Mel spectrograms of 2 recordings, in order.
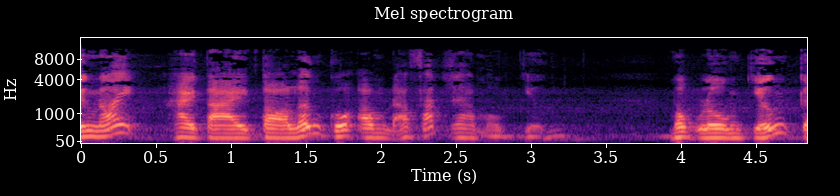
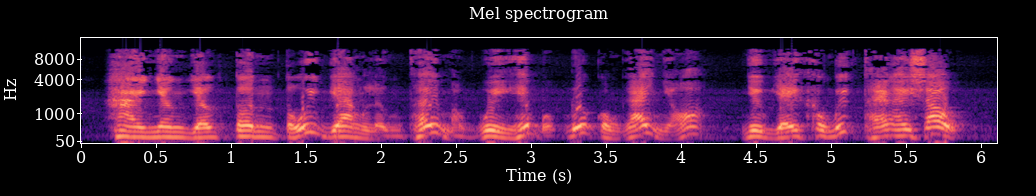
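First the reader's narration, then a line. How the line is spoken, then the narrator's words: Old man's loud shout. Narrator (Vietnamese): lão hán đã quát to một tiếng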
